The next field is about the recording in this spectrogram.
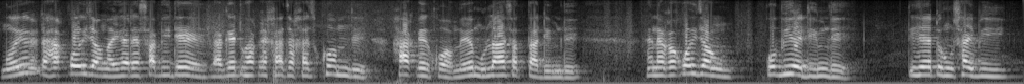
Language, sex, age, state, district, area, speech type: Assamese, female, 30-45, Assam, Barpeta, rural, spontaneous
